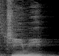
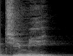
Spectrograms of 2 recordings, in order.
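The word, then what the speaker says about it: τιμή: time então soletra si pm é em português pronunciamos talvez time não se pronuncia dessa forma em grego se pronuncia time repita o time que então eu falei com várias não deveria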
